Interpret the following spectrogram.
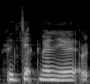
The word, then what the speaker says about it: Petit Meslier: Well, I understand that you like the Petit Meslier. Did I pronounce it correctly? What? Petit Meslier. Petit Meslier and Arban, because they can retain the acidity, and in the future it could be good.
